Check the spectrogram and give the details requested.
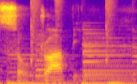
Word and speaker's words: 手抓饼: In Chinese, it's pronounced as 手抓饼, which literally means the pancake you should eat with your hands.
